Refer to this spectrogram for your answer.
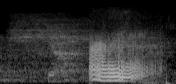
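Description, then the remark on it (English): A loud, buzzy fart sound effect bursts out for about half a second after a brief quieter lead-in, then trails off into a low rumble. “When I was just about to climax, I blurted out, oh, hold on a second, and ripped a huge fart.”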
